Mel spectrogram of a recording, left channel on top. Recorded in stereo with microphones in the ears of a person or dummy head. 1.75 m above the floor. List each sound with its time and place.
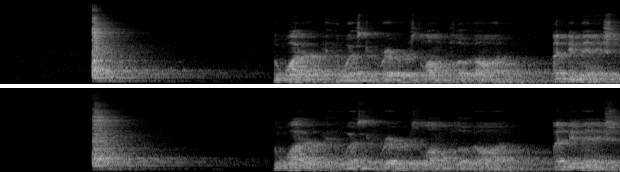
0.9 s a microwave: 45° left (ahead or behind), 1.0 m
2.7 s a man speaking: 65° left (ahead or behind), 2 m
